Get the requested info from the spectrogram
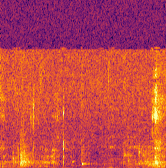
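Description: Near silence, with a few faint clicks and rubs of a studio lamp head being handled as it is taken off its light stand.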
